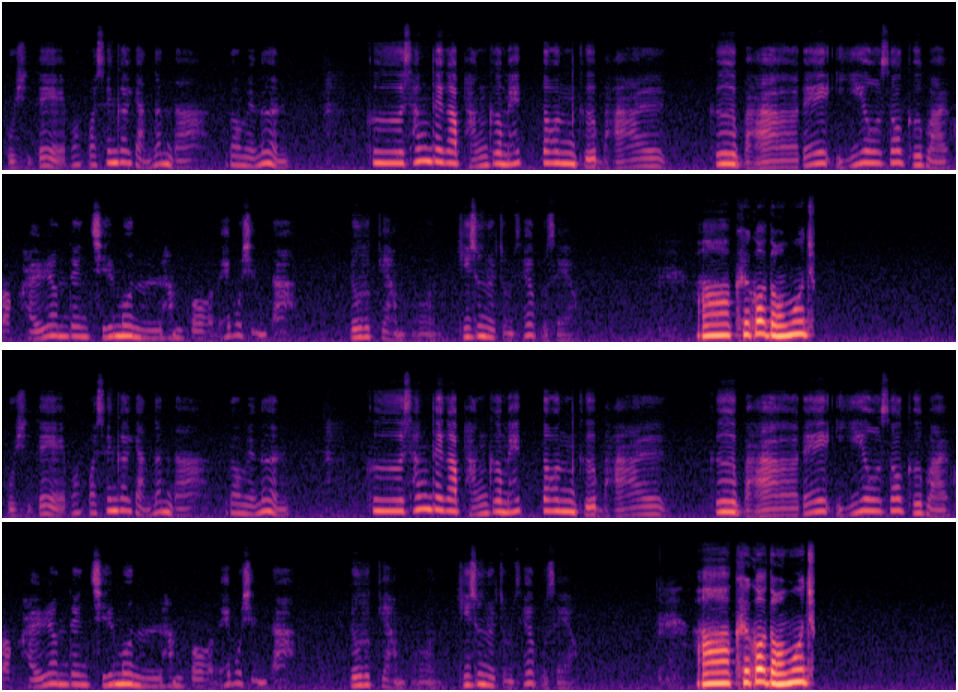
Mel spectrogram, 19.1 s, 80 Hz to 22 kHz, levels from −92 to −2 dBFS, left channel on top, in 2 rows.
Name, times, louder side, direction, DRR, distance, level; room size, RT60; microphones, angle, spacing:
voice 1, 0.1-2.0 2.3-2.9 3.7-6.7 7.1-12.5 13.0-15.3, equal, ahead, 2.1 m, -40 dB
voice 2, 16.5-17.7, right 3 dB, 45° right, 0.5 m, -21 dB
head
